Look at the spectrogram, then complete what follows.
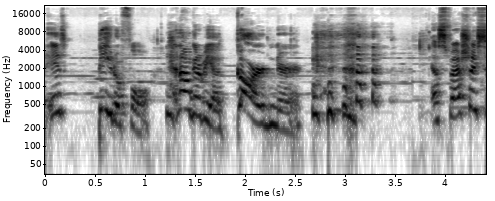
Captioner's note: laugh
